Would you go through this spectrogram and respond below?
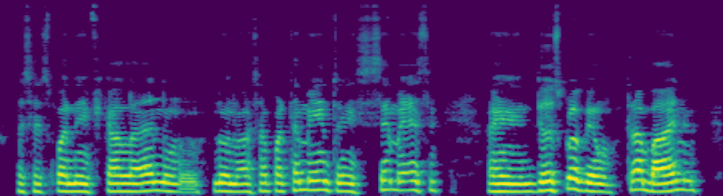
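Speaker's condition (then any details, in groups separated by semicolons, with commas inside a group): Amyotrophic lateral sclerosis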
